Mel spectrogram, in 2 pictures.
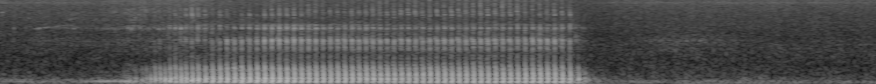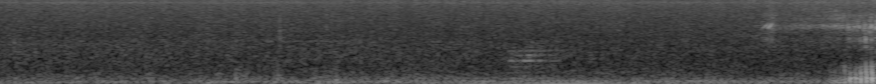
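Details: Loud pig-like snoring from an English Bulldog: a two-second rattling, vibrating snore, then a long quiet pause of soft breathing before the next snore begins.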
